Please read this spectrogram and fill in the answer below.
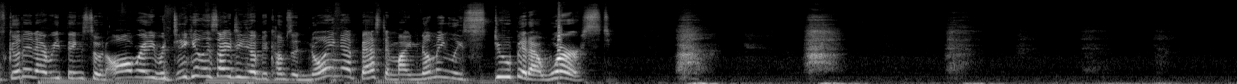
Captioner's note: heavy Breathing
